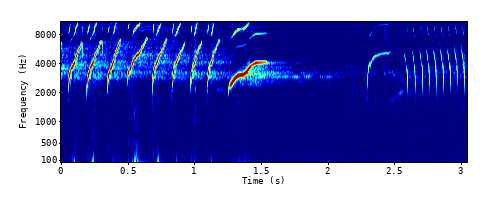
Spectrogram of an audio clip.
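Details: Canary song for training other birds, marketed with long rolls and an added trickling-water effect: a run of about ten rising whistled notes, a longer held whistle, a brief pause, then a rapid buzzy trill of repeated notes.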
